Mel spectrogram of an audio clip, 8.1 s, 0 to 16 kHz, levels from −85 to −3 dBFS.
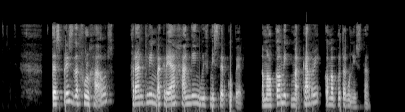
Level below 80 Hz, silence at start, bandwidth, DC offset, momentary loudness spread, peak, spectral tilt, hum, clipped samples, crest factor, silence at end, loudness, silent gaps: -58 dBFS; 0.55 s; 8.2 kHz; under 0.1%; 13 LU; 0 dBFS; -4 dB/octave; none; under 0.1%; 22 dB; 0.75 s; -21 LUFS; 0.85-1.01 s, 2.29-2.59 s, 4.90-5.21 s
